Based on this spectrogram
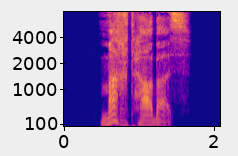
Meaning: genitive singular of Machthaber
- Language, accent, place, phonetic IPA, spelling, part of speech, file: German, Germany, Berlin, [ˈmaxtˌhaːbɐs], Machthabers, noun, De-Machthabers.ogg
